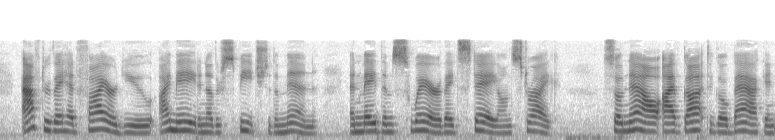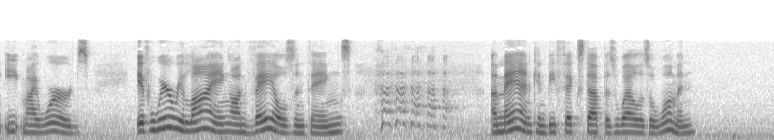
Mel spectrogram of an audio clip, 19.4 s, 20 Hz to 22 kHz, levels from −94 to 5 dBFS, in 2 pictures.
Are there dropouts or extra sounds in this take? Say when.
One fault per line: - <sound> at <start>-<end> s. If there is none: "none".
- laugh at 14.4-15.5 s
